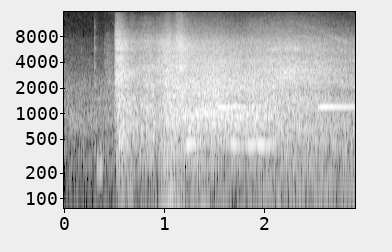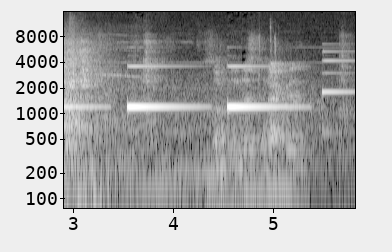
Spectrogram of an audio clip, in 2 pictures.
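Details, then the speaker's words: Audi Allroad, 253k miles, first start after timing chain replacement: loud airy rush then steady whistling hiss over idle from intercooler pipes left disconnected; vacuum leak. "you you spot on with the boo like sounds like a vacuum leak yeah it has a minor vacuum leak here oh here's one hang on oh there's two here's the other one that's my bad we were so focused on timing stuff I undid the intercooler stuff duck did not so that's on me"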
